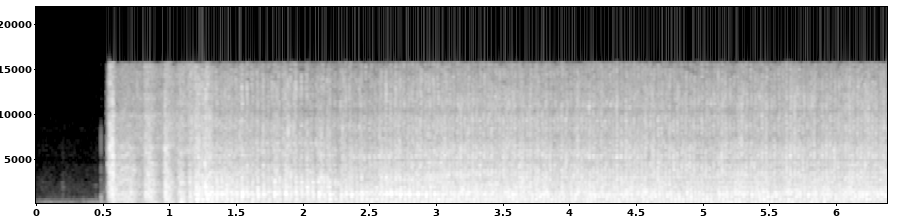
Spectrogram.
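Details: Mitsubishi L200 engine fires up and settles into a rough idle with a rapid knock, about four per second, tapping over the running sound.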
